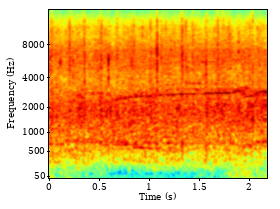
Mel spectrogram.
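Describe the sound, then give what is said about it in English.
A large football stadium crowd applauds steadily as Elliot Lee is substituted off for James Jones, a dense wash of clapping that stays loud and even throughout with no voices standing out. “I had to give him a clap, because Elliot Lee has been sensational today.”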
